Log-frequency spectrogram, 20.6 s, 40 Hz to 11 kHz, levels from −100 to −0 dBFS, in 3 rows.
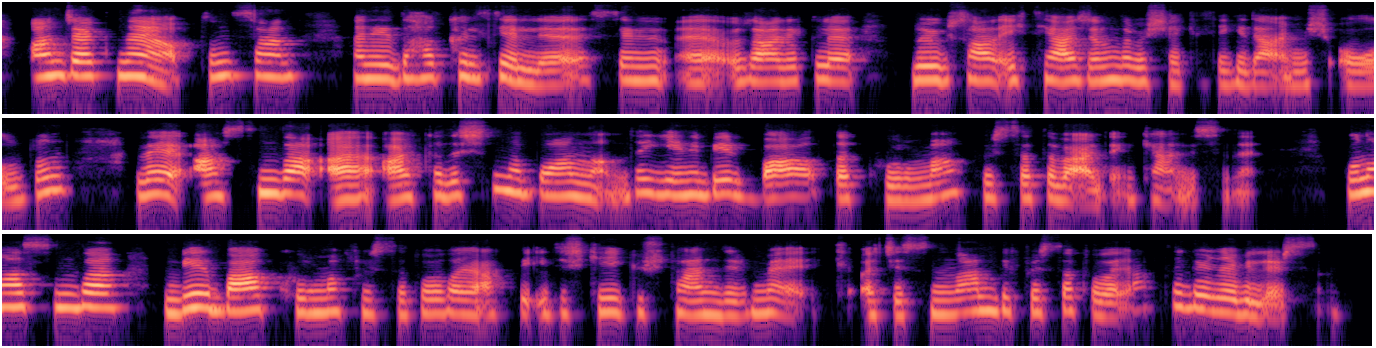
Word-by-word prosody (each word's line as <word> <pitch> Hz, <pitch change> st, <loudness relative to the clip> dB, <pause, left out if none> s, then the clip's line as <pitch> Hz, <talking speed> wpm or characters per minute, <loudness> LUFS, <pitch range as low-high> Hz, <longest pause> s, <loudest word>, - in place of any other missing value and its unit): Ancak 275 Hz, +1 st, +5 dB
ne 275 Hz, 0 st, +5 dB
yaptın? 265 Hz, +1 st, +2 dB
Sen, 270 Hz, -2 st, -1 dB, 0.2 s
hani, 240 Hz, -2 st, +1 dB
daha 250 Hz, 0 st, -2 dB
kaliteli, 235 Hz, -10 st, 0 dB
senin, 220 Hz, -1 st, -4 dB
eee, -, -, 0 dB
özellikle 210 Hz, +1 st, 0 dB, 0.3 s
duygusal 220 Hz, -1 st, +2 dB
ihtiyacını 215 Hz, +1 st, 0 dB
da 225 Hz, -, 0 dB
bu 205 Hz, -, -3 dB
şekilde 180 Hz, -2 st, -11 dB
gidermiş 170 Hz, 0 st, -4 dB
oldun 220 Hz, -, -3 dB, 0.3 s
ve 245 Hz, +2 st, +3 dB
aslında, 255 Hz, +4 st, +2 dB
aaa, 195 Hz, -5 st, +5 dB
arkadaşınla 230 Hz, -, 0 dB
bu 230 Hz, -, +3 dB
anlamda 225 Hz, +3 st, -2 dB
yeni 240 Hz, -2 st, -1 dB
bir 240 Hz, -5 st, -3 dB
bağ 210 Hz, +2 st, +4 dB
da 195 Hz, 0 st, 0 dB
kurma 190 Hz, +7 st, -3 dB
fırsatı 200 Hz, 0 st, -4 dB
verdin 185 Hz, -, +1 dB
kendisine. -, -, -10 dB, 0.5 s
Bunu 275 Hz, +4 st, +5 dB
aslında 285 Hz, -1 st, +3 dB, 0.2 s
bir 255 Hz, +4 st, +4 dB
bağ 240 Hz, +1 st, +8 dB
kurma 220 Hz, 0 st, -2 dB
fırsatı 200 Hz, -1 st, -7 dB
olarak, 205 Hz, -2 st, -2 dB
bir -, -, -6 dB
ilişkiyi 205 Hz, +2 st, -6 dB
güçlendirme 200 Hz, -1 st, -4 dB
ç -, -, -23 dB
açısından 200 Hz, +5 st, -3 dB
bir 235 Hz, -, -4 dB
fırsat 225 Hz, +1 st, -6 dB
olarak 240 Hz, -, -4 dB
da -, -, +1 dB
görebilirsin. 220 Hz, -5 st, -2 dB
220 Hz, 140 wpm, -24 LUFS, 200-250 Hz, 0.5 s, bağ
